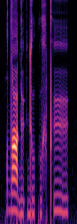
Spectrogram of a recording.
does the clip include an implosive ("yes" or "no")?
yes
